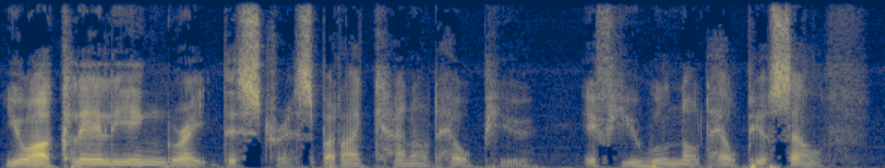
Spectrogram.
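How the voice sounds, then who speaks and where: A man's voice: on the low side, little pitch movement, measured pace, vocal fry, sharp tone, no room sound, exaggerated voice. A man reading the part of a blunt, insistent male hostel worker who presses with clipped questions. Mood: firm.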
